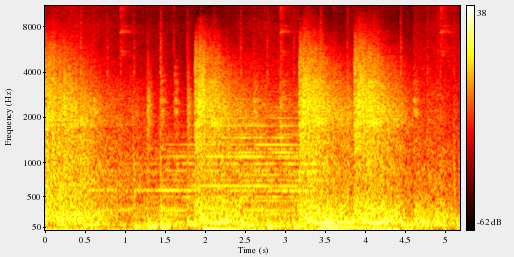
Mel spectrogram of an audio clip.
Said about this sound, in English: Very well, then! Give them another broadside! Pound them, lads! Pound them!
